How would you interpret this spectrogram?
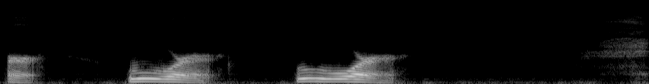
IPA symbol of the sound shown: r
